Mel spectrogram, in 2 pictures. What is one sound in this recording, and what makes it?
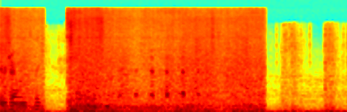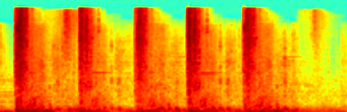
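Heavy guns fire loud shots again and again.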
